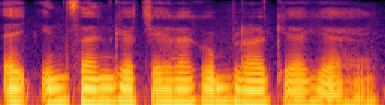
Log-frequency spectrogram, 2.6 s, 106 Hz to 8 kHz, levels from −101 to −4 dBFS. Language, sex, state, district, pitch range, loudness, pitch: Hindi, male, Arunachal Pradesh, Papum Pare, 95-105 Hz, -17 LUFS, 105 Hz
